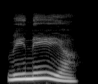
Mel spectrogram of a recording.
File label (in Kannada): "ವಾನೇಯ", Kannada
